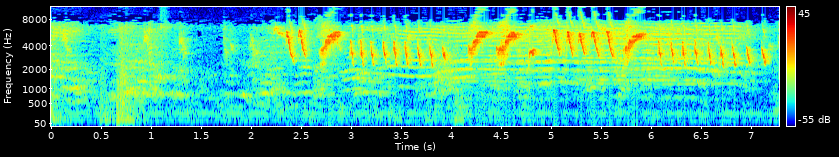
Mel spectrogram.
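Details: Oriental magpie-robin with an elaborate, mimicry-rich song for tutoring other birds: after a quiet start, quick descending whistled slurs mixed with fast repeated chip notes, around four per second.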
